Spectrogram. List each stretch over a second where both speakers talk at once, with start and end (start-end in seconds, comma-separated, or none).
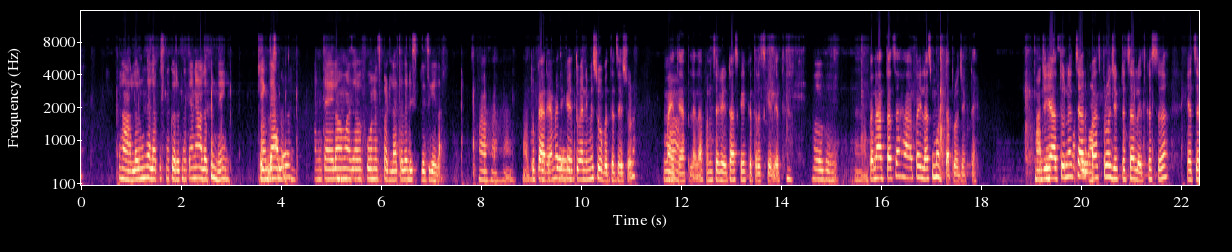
19.1-20.5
